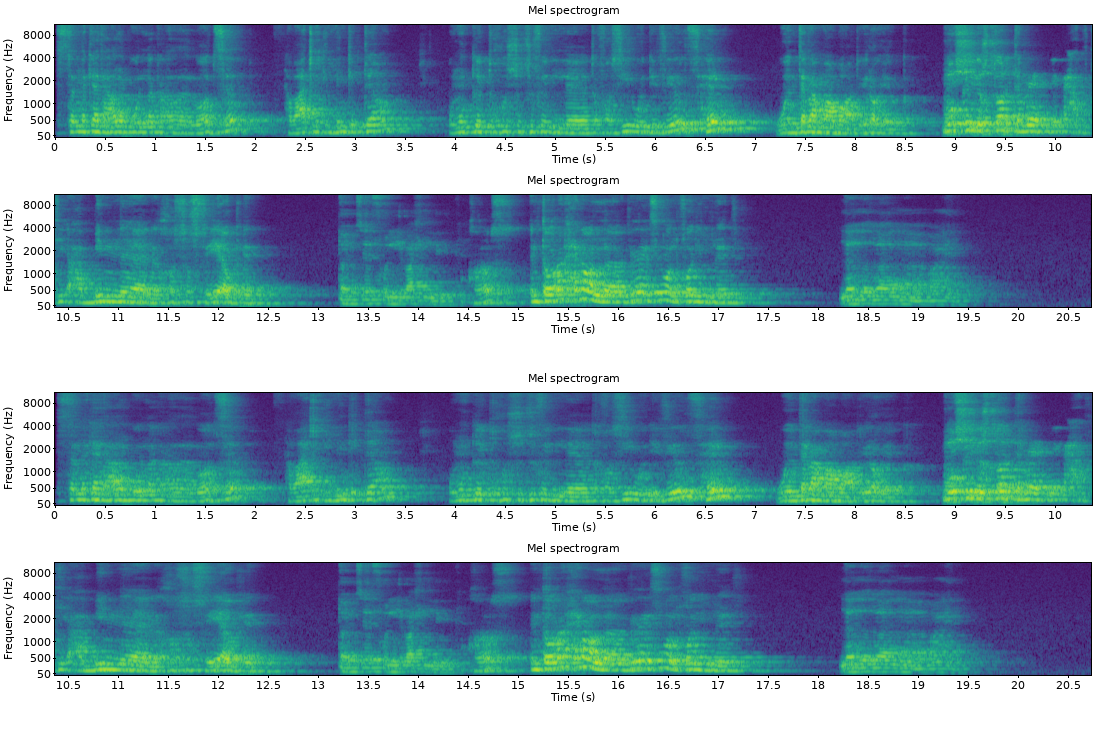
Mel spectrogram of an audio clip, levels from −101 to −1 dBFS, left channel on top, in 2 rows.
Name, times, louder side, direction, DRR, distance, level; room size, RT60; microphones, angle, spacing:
voice 1, 0.0-1.9 2.3-3.4 3.9-6.8 7.2-8.4 8.9-12.4 14.5-17.2, equal, 85° left, -2 dB, 4.1 m, -21 dB
voice 2, 8.9-9.7 13.2-14.3 18.2-19.4, right 1 dB, ahead, -5 dB, 2.1 m, -26 dB
15.0 x 11.5 x 2.5 m, 1.1 s
head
